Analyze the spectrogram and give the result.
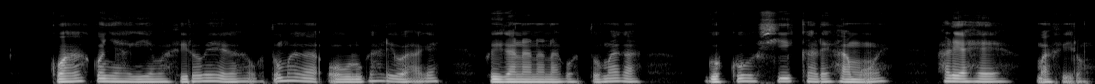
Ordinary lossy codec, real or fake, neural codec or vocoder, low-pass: none; real; none; 14.4 kHz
